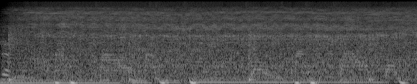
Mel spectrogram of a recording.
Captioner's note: whirring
